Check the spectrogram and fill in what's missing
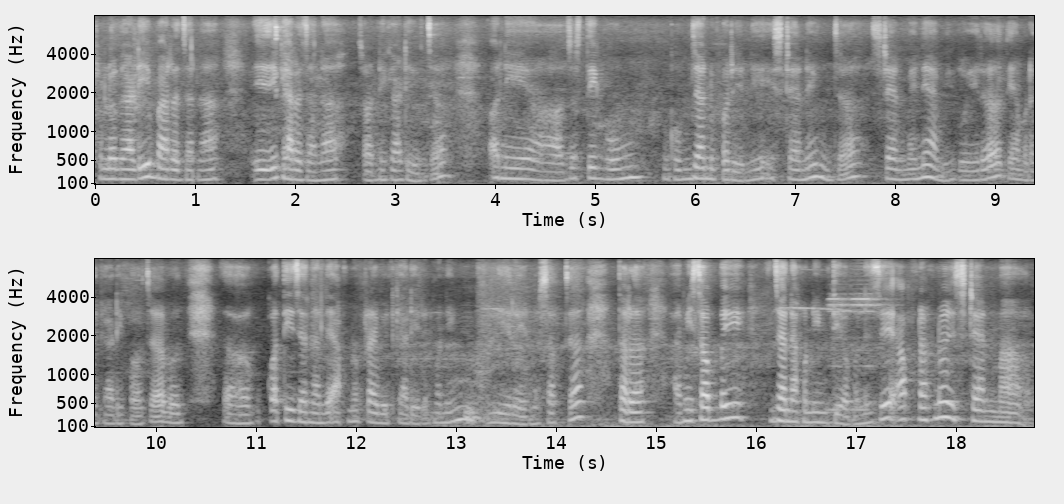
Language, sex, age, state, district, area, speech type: Nepali, female, 45-60, West Bengal, Darjeeling, rural, spontaneous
